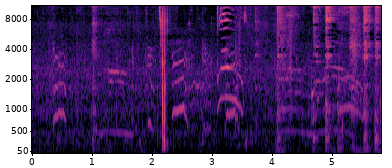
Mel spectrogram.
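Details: Mother cat with her kitten indoors, giving a run of short, thin arched mews at a steady pitch. The mews are scattered across the seconds between sharp clicks and a few knocking thumps.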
